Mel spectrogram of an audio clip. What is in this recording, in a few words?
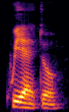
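"kwieh1to", Proto-Indo-European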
